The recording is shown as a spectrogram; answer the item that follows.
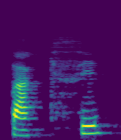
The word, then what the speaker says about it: táxi: É o caso do X com som de KS ou CS, como em tóxico, como em táxi, certo?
